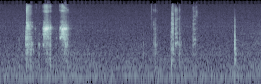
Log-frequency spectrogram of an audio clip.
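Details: Three young raccoons (Procyon lotor) at a house door, with no mother in sight, give short, high, squeaky chirps in quick bursts.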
